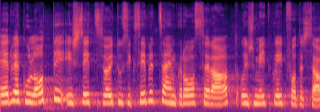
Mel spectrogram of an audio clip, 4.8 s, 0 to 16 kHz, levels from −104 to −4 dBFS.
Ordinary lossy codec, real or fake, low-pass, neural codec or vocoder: none; real; 14.4 kHz; none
